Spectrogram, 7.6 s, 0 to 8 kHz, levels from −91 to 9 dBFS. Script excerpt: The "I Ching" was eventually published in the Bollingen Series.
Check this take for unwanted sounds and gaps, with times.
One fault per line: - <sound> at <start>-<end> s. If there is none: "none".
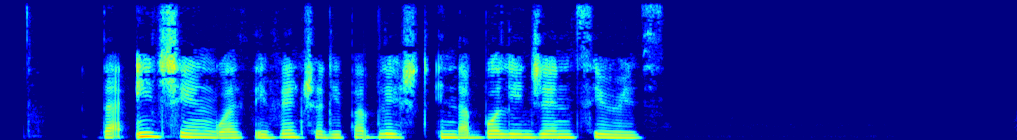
none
